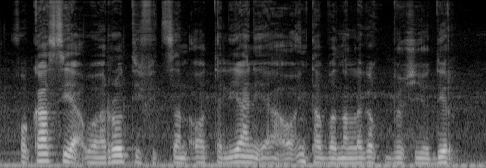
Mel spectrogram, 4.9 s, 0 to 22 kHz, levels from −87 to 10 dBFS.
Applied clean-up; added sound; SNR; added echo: none; Truck; 11 dB; none.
